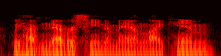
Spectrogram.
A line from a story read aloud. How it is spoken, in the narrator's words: they would mutter to themselves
